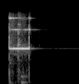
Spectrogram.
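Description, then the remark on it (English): A single quick bell ring, bright and metallic, with a short burst followed by a faint shimmering tail that fades within a fraction of a second. No voices. “I was a bit late with the bell.”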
